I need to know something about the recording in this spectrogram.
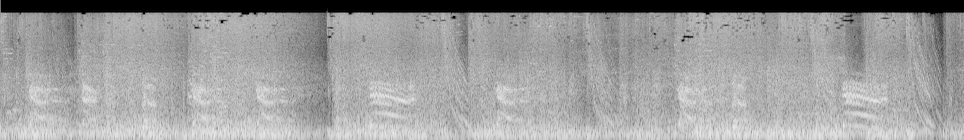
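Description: Laser blasts fire with short sweeping zaps.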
